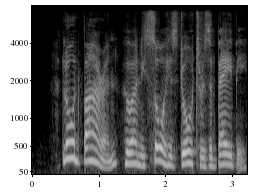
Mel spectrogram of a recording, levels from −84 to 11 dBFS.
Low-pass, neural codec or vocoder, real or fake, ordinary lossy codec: 7.2 kHz; vocoder, 44.1 kHz, 128 mel bands every 512 samples, BigVGAN v2; fake; AAC, 32 kbps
